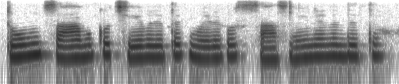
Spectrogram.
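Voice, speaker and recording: A woman's voice: fairly high pitch, little pitch movement, moderate pace, a little mellow, no echo, close to an everyday voice. A woman playing a tired, aggrieved housemaid aunty in a comic phone-call skit, grumbling reproachfully in a familiar way. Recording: muffled lo-fi dry phone call recording.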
